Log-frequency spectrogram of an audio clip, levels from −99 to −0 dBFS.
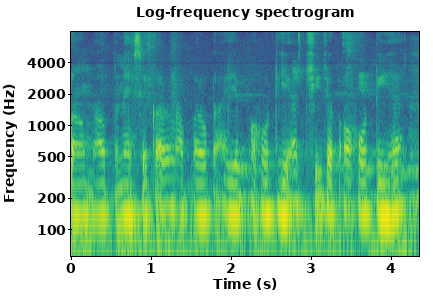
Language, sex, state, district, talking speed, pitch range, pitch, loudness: Hindi, male, Chandigarh, Chandigarh, 125 wpm, 140-150 Hz, 145 Hz, -15 LUFS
